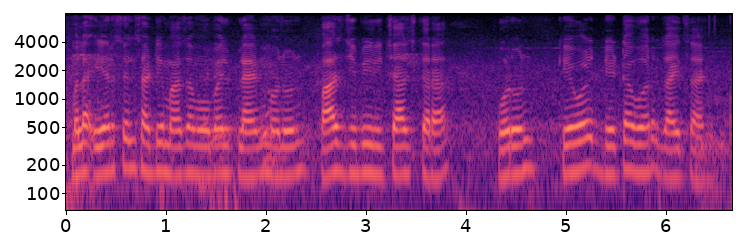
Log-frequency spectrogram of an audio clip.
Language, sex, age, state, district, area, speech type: Marathi, male, 30-45, Maharashtra, Nanded, rural, read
